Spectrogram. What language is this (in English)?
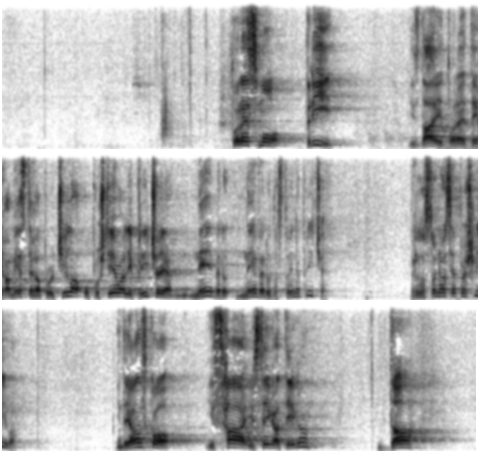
Slovenian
